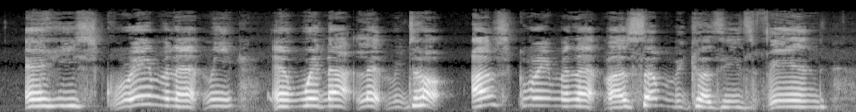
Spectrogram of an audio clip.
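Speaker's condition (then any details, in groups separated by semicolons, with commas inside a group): Cerebral palsy; several unnoticed strokes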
